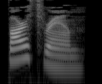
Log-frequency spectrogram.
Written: barthram

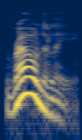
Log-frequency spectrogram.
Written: roundly

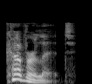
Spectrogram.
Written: coverlet

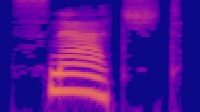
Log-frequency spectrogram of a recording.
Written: snatched

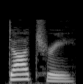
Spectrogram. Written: daughtry

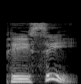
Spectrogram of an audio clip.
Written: pc

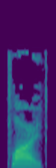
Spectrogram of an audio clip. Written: plied

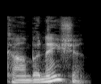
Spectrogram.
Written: combination

